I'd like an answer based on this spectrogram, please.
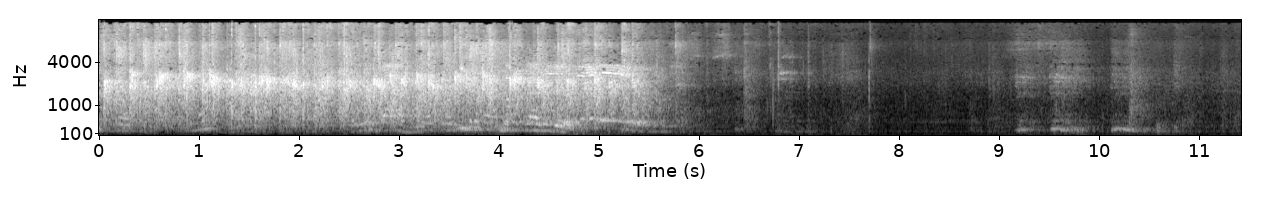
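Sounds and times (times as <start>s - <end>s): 
audience clapping: 0.0s - 6.1s.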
